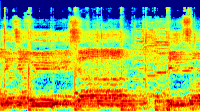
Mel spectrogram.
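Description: Small vocal ensemble of men's voices with a woman's, singing a Ukrainian folk Christmas carol in harmony, with long held chords that step to new pitches every second or two.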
